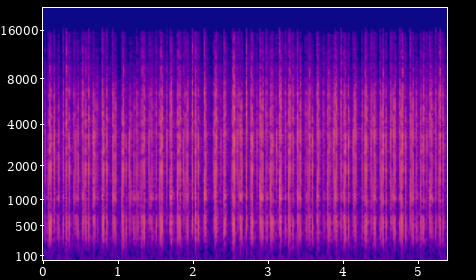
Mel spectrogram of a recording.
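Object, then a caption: Flat painted wooden cutout decoration. Long nails tap rapidly and steadily across the front of a flat, solid, painted wooden Christmas decoration cutout. The quick, dry clicks are bright and crisp, with almost no low end and no ring.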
